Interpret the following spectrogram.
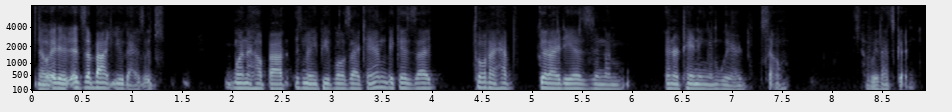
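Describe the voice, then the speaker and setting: A man's voice: medium pitch, fairly even intonation, quick pace, a little mellow, dry recording, clean studio sound. A man in his fifties hosting a live stream, chatting casually and in a rambling, self-deprecating way while reading viewer comments aloud. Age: 50s.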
